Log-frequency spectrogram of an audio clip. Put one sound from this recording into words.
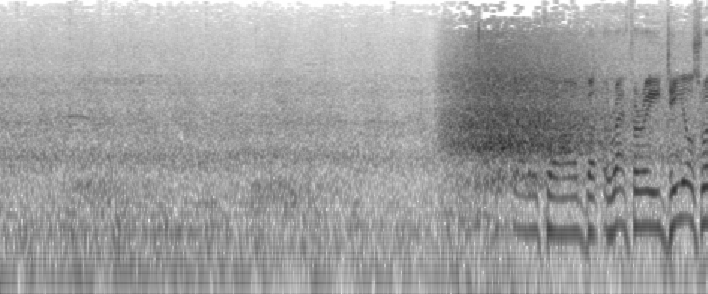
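A large stadium crowd murmurs and then bursts into a loud roar.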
